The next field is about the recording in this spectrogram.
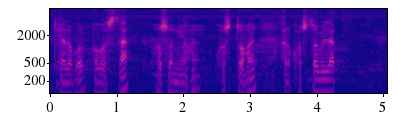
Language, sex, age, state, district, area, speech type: Assamese, male, 60+, Assam, Goalpara, urban, spontaneous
